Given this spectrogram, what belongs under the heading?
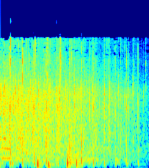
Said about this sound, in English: Ladies and gentlemen, please give a warm round of applause to welcome the Honorable Governor of the State of Veracruz.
